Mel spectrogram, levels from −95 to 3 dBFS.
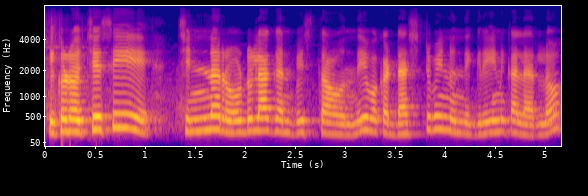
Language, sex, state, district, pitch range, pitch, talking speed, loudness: Telugu, female, Andhra Pradesh, Sri Satya Sai, 195-235 Hz, 215 Hz, 165 wpm, -17 LUFS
